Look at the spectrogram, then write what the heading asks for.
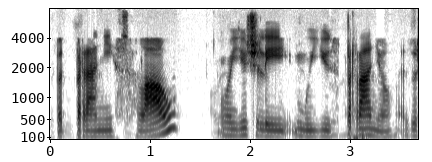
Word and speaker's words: Branislav: Now, Renata is quite easy to pronounce, but Branislav, we use Braňo as a shortened form. Branislav is a bit more formal, but it's long because it has 3 syllables in it.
